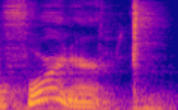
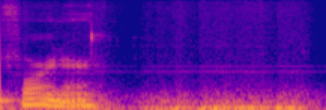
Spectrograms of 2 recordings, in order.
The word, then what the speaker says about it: Foreigner: Abel, what good is the G in Foreigner? It's one of those silent letters.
